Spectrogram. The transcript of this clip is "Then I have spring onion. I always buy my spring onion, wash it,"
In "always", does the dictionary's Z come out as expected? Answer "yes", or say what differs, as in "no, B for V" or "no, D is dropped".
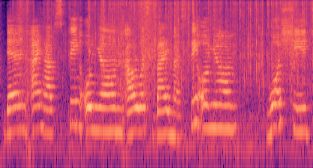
no, S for Z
